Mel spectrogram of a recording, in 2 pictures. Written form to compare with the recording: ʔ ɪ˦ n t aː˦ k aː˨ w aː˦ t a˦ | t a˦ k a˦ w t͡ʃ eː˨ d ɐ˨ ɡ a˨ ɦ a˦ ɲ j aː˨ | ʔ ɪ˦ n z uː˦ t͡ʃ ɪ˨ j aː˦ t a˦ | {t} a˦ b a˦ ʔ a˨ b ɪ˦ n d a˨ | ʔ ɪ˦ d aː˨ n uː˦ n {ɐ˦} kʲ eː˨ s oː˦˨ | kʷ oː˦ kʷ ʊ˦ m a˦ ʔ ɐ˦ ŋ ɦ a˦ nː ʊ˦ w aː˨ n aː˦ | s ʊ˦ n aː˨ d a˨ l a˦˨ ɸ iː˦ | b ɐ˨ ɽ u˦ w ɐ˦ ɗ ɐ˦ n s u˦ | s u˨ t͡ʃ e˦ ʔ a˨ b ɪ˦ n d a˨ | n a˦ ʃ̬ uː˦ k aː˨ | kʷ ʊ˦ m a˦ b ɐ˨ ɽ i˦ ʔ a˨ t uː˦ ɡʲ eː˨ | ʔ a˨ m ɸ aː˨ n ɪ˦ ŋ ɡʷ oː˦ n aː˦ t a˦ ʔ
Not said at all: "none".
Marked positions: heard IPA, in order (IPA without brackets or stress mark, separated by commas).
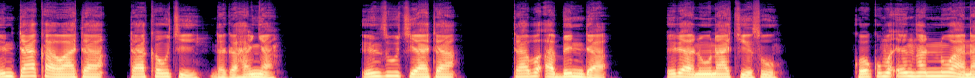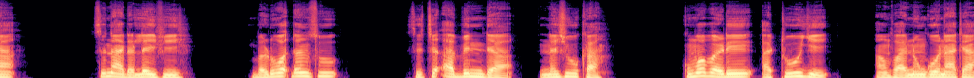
t, a˦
